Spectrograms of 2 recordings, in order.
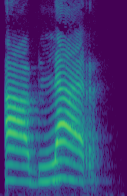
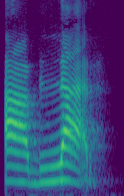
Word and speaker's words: hablar: Zum Beispiel doch bei den Infinitivformen. Hablar. Da haben wir ein L und dann wird die letzte Silbe betont. Hablar.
